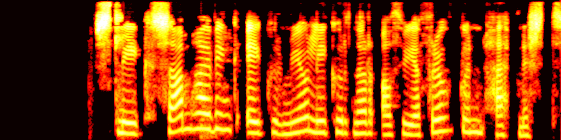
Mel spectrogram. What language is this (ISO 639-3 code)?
isl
